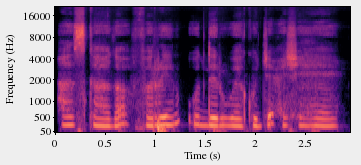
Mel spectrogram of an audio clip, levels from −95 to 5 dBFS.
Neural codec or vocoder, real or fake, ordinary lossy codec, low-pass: vocoder, 44.1 kHz, 128 mel bands every 512 samples, BigVGAN v2; fake; none; none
